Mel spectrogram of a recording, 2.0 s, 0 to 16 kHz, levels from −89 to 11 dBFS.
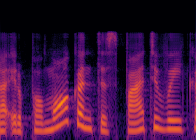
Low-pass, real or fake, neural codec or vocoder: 7.2 kHz; fake; codec, 16 kHz, 0.7 kbps, FocalCodec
